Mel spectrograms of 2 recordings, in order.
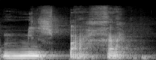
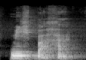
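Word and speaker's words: mishpachah: Observen que aquí no puse no puse vocal porque en esta palabra esta vocal no se lee. Se escribe cuando se escribe en hebreo, pero no se lee. Mishpajá.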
